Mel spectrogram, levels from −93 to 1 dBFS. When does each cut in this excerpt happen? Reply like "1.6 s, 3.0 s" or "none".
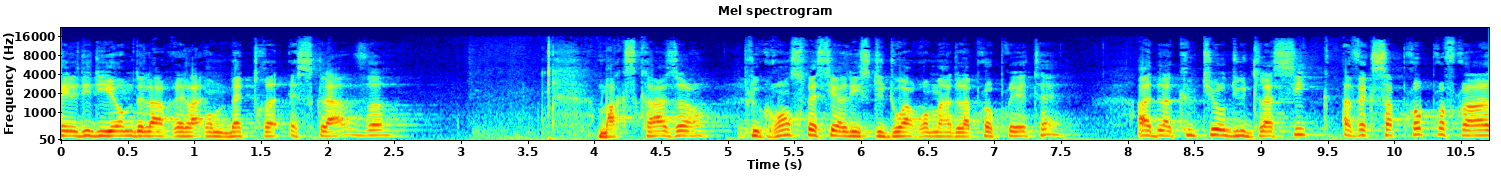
1.1 s, 5.1 s, 6.1 s, 8.2 s, 8.9 s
